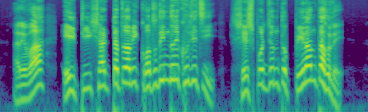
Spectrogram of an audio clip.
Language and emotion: Bengali, surprised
